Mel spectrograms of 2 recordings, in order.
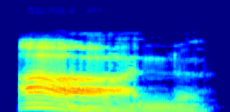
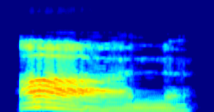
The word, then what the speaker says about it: âne: Âne. Remarquez l'accent sur le A. C'est un accent circonflexe. Ici, vous devez prolonger un peu le son du A. Âne.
